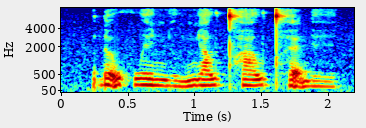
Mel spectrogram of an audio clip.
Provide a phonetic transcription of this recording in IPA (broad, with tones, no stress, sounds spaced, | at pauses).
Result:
ɗ ə̰˧˥ w h w e˧ ɲ ə̤˨˩ w ɲ a˨˦ w t̪ʰ a˨˦ w t̪ʰ ɛ̰˧˨ n e̤˨˩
